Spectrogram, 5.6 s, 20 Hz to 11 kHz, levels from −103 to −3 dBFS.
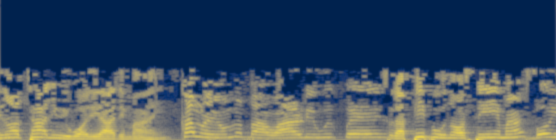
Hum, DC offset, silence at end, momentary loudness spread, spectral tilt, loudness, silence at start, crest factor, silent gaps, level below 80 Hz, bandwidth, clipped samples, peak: none; 2%; 0 s; 7 LU; -9.5 dB/octave; -18 LUFS; 0 s; 18 dB; none; -32 dBFS; 5.8 kHz; under 0.1%; 0 dBFS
